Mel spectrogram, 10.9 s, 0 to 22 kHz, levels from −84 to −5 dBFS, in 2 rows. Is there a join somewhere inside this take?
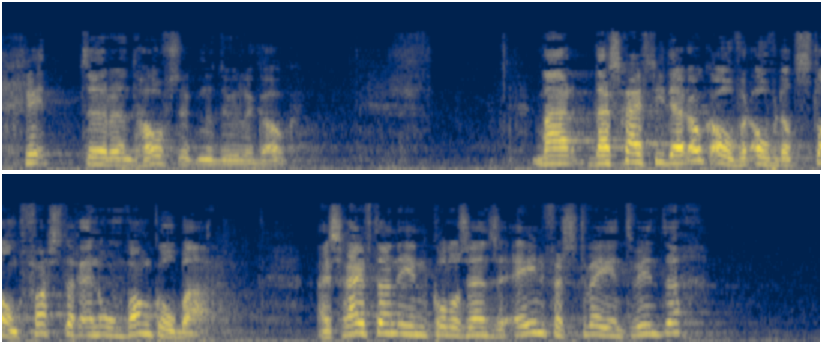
no; 0 cuts

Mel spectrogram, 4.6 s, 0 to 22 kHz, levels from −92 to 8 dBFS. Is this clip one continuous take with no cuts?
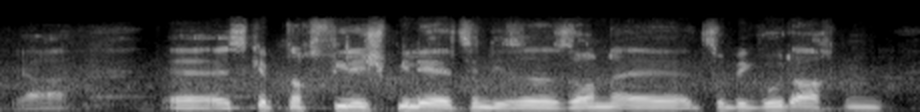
yes; 0 cuts

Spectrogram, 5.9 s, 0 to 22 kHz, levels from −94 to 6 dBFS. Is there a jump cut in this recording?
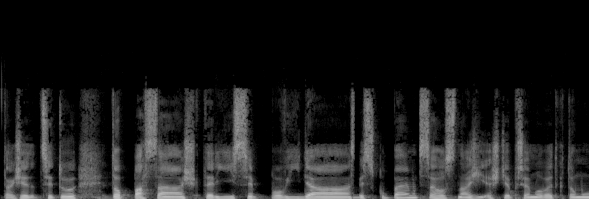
yes; 4 cuts; at 1.0 s, 1.9 s, 3.5 s, 4.2 s

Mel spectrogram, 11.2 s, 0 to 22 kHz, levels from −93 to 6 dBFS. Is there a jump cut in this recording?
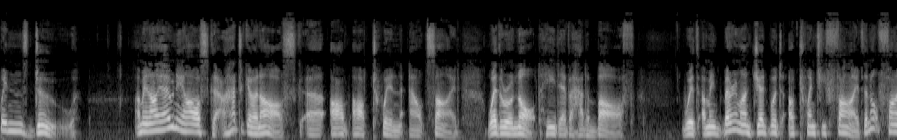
no; 0 cuts

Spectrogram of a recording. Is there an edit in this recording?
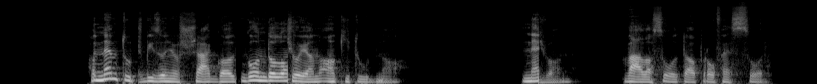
yes; 5 cuts; at 0.9 s, 1.4 s, 2.4 s, 2.9 s, 5.4 s

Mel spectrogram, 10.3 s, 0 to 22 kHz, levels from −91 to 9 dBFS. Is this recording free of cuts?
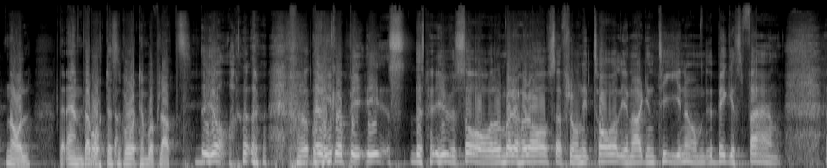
no; 2 cuts; at 4.1 s, 5.3 s

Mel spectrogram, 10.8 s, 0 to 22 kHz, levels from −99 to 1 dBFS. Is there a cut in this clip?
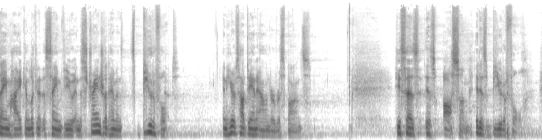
yes; 4 cuts; at 2.1 s, 2.4 s, 3.3 s, 8.5 s

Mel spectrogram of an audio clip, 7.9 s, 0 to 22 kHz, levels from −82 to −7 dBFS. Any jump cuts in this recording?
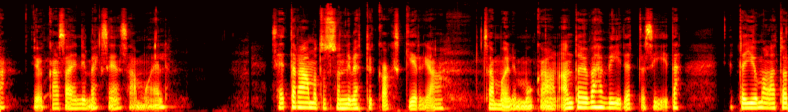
no; 0 cuts

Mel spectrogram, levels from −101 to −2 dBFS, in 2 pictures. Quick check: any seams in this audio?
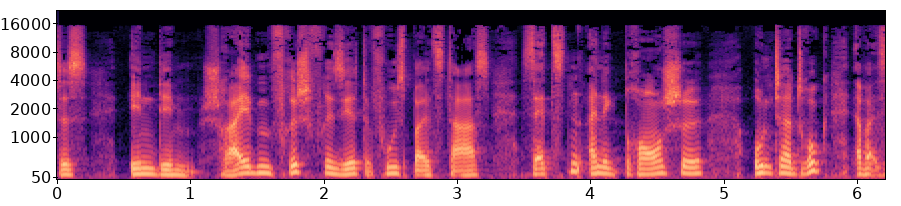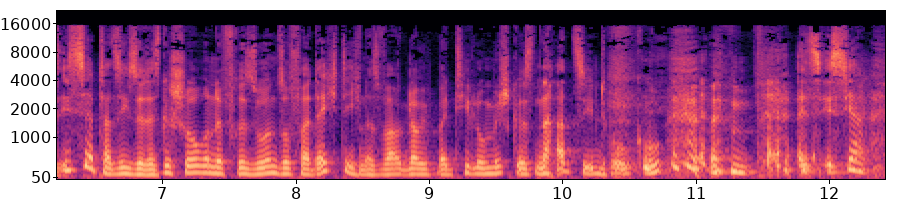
yes; 3 cuts; at 4.2 s, 7.0 s, 8.5 s

